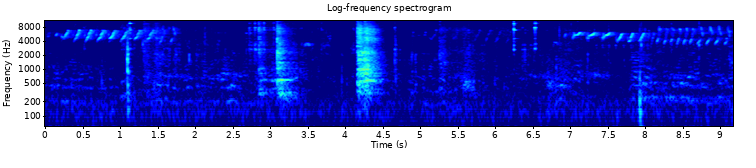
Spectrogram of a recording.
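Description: Faint bird chirping: two quick runs of high, rapid chirps, one at the start and one in the last couple of seconds. Two brief soft noises fall between them, about three and four seconds in.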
